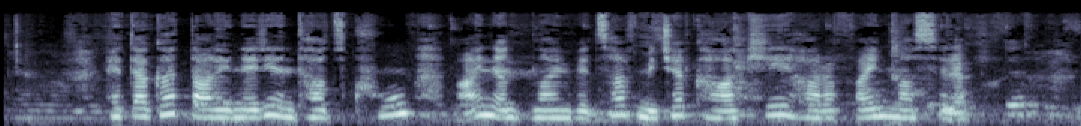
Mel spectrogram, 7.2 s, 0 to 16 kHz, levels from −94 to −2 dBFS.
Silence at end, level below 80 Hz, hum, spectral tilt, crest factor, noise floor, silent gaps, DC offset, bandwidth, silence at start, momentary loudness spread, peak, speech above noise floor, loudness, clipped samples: 0 s; -56 dBFS; none; -4.5 dB/octave; 18 dB; -43 dBFS; none; under 0.1%; 11.5 kHz; 0.1 s; 10 LU; -4 dBFS; 21 dB; -22 LUFS; under 0.1%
